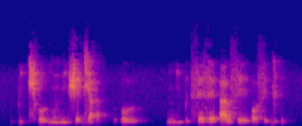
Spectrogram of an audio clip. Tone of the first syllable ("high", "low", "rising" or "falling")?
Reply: falling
